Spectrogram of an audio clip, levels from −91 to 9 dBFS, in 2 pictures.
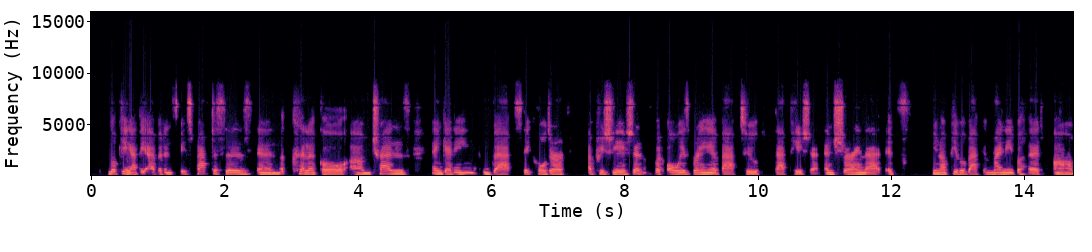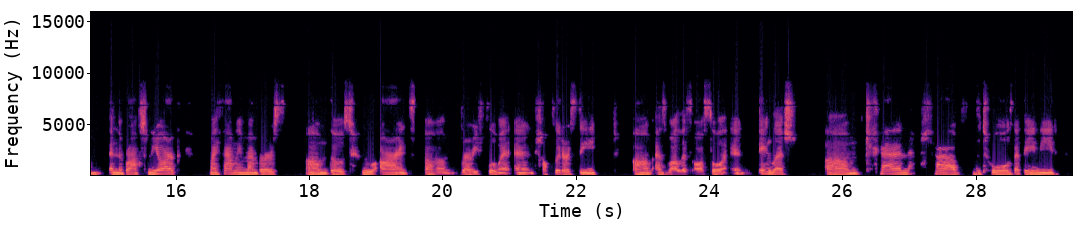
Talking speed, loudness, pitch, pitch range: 140 wpm, -21 LUFS, 160 Hz, 150-170 Hz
